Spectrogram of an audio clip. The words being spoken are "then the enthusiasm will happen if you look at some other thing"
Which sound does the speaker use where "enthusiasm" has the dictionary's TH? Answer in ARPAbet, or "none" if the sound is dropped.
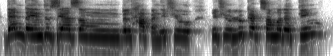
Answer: T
